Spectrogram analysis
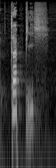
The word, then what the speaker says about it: tapis: Remember final S not pronounced. Le tapis.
